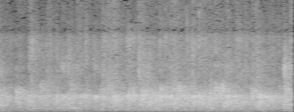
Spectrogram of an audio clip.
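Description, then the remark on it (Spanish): A church audience applauds for the Lord together, a dense and steady wash of many hands clapping at once, loud and sustained throughout with no voices standing out. “Déselo al Señor, les aplauso que se lo va a dar.”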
